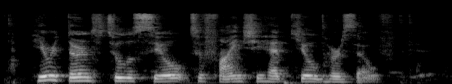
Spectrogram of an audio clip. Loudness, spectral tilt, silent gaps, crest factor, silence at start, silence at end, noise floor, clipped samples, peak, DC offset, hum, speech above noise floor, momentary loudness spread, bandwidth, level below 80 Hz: -23 LUFS; -4.5 dB/octave; none; 18 dB; 0.35 s; 0.75 s; -54 dBFS; under 0.1%; -6 dBFS; under 0.1%; none; 31 dB; 14 LU; 11.5 kHz; -58 dBFS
